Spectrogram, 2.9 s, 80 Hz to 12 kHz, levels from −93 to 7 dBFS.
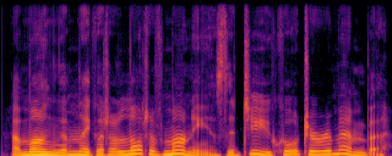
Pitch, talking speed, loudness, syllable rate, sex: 225 Hz, 265 wpm, -14 LUFS, 6.7 syllables/s, female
